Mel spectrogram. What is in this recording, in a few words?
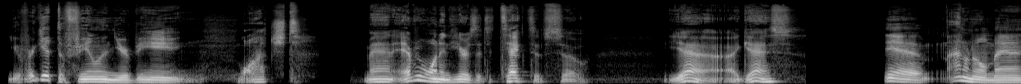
funny convo; Pitch Black - A Detective's Demise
